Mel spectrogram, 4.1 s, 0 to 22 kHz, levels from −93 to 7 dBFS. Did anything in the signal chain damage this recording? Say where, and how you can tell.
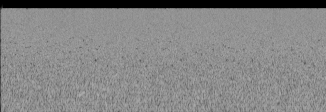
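Yes, at the sample-format conversion stage: wrong sample width throughout. The 16-bit speech was read as packed 24-bit, so it's buried in loud noise and runs about 1.5 times too fast and high.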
